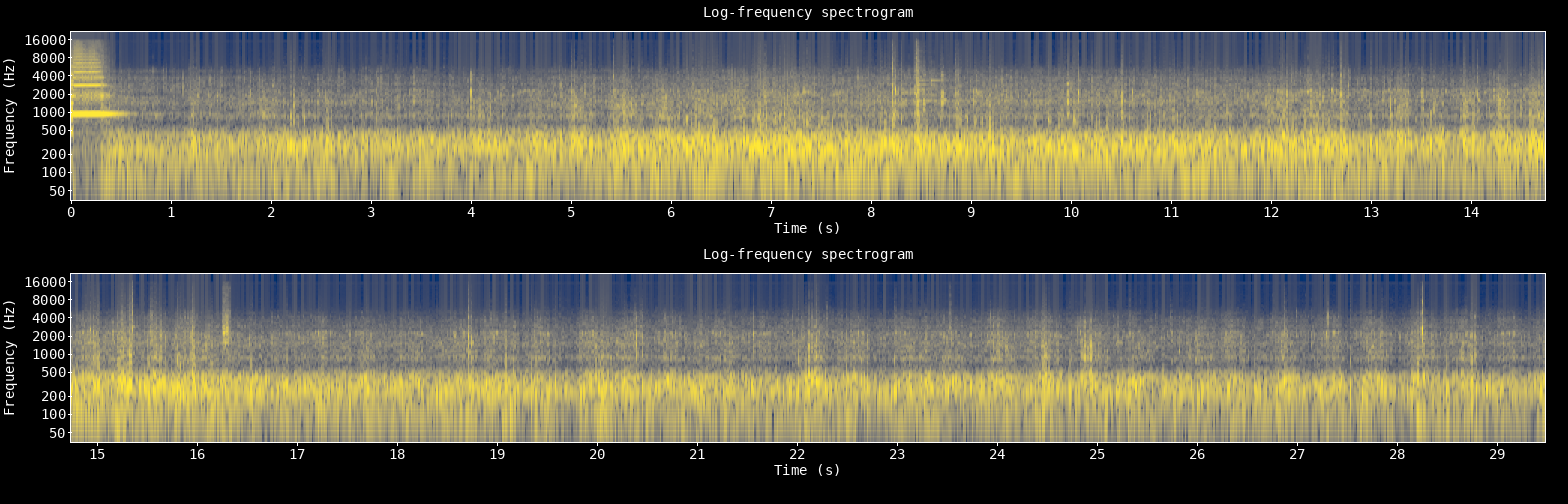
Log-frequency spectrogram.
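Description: Wind rushing over the microphone of a bike-mounted action camera while riding a mountain bike, with the tyres rolling over snow and scattered clicks and rattles from the bike.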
